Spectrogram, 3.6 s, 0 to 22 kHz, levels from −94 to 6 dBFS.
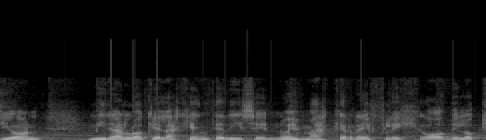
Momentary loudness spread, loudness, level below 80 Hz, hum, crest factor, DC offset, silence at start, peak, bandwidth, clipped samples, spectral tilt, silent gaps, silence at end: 6 LU; -37 LUFS; -66 dBFS; none; 16 dB; under 0.1%; 0 s; -22 dBFS; 10.5 kHz; under 0.1%; -7 dB/octave; none; 0 s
